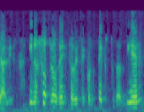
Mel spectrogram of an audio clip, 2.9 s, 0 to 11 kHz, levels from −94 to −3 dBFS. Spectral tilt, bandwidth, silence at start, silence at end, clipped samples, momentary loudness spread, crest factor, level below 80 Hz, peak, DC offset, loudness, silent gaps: -5 dB/octave; 8 kHz; 0 s; 0 s; under 0.1%; 10 LU; 18 dB; -58 dBFS; -10 dBFS; under 0.1%; -28 LUFS; none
